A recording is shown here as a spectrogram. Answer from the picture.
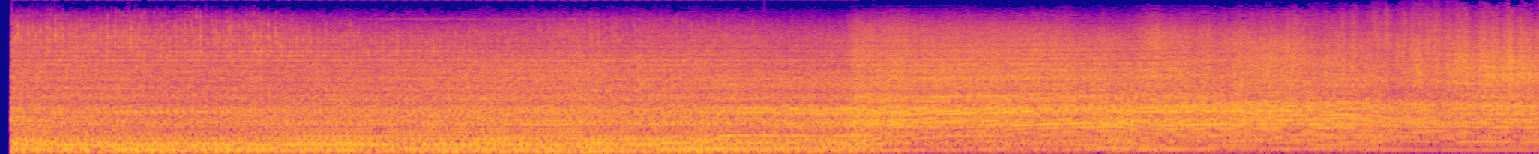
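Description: Two drag-racing cars, a Plymouth Duster and a second Mopar, running steadily at the start line, then launching hard about five and a half seconds in, their engines rising in pitch as they accelerate away.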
